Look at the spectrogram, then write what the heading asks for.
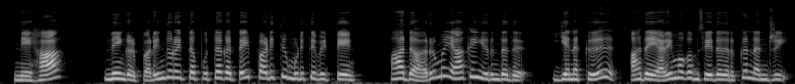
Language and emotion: Tamil, happy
